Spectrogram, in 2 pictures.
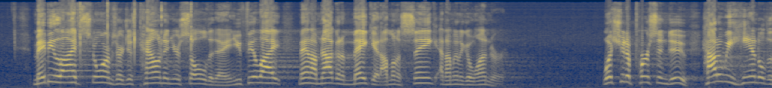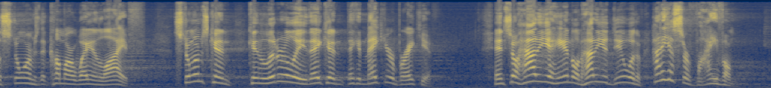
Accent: Midwest, United States; I'm from the Midwest, lots of tornadoes, scary weather there, scary storms.

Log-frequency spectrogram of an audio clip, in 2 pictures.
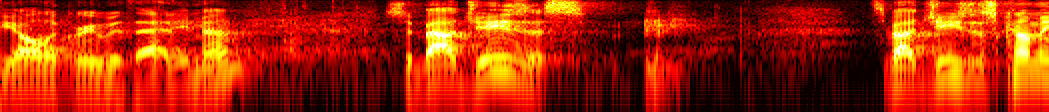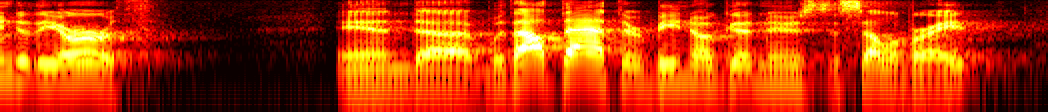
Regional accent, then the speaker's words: Missouri, United States; I was raised in Missouri, and I know about those tornadoes

